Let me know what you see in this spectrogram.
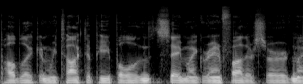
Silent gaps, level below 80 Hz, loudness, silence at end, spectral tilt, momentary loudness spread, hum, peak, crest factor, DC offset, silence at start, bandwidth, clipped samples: none; -32 dBFS; -19 LUFS; 0 s; -7 dB/octave; 3 LU; none; -6 dBFS; 12 dB; under 0.1%; 0 s; 13 kHz; under 0.1%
